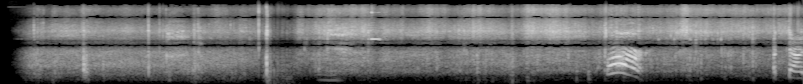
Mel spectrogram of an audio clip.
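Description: Rustling and handling noise from a hand-held phone, over a steady hiss, with a few sharp clicks in the first three seconds. A short voiced sound, rising then falling in pitch, comes about six seconds in.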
